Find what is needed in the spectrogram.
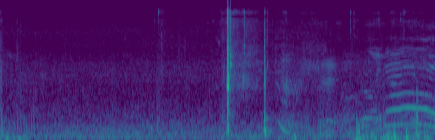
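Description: An aluminium baseball bat striking a pitched ball: one sharp, ringing ping a little over two seconds in, followed by a smaller click. Voices begin shouting near the end.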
